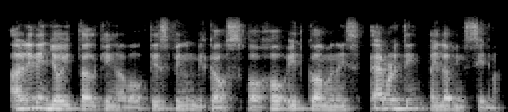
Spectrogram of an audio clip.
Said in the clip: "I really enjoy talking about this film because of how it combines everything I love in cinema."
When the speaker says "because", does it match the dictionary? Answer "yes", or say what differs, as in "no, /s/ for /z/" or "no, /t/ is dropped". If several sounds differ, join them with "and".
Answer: no, /s/ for /z/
